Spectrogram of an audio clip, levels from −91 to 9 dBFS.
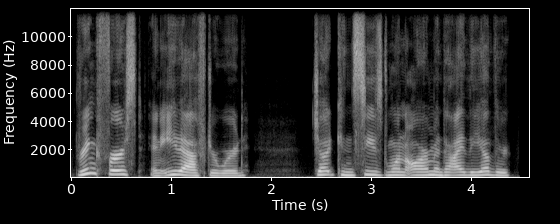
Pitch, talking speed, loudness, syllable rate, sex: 225 Hz, 170 wpm, -17 LUFS, 5.2 syllables/s, female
